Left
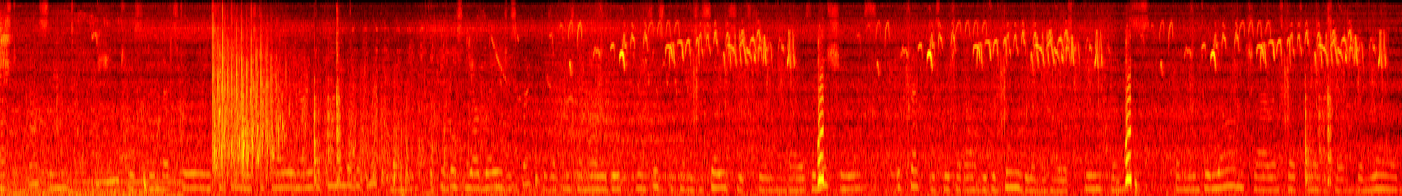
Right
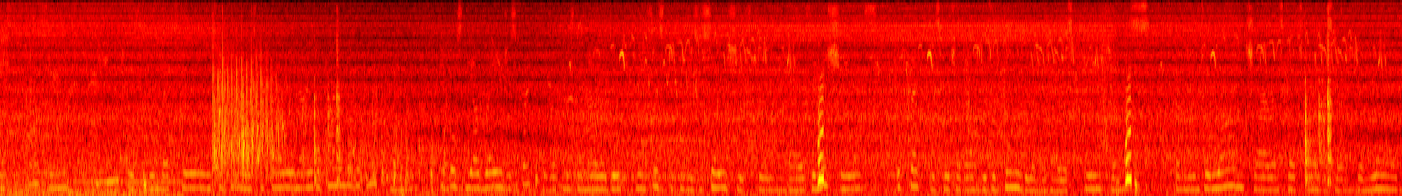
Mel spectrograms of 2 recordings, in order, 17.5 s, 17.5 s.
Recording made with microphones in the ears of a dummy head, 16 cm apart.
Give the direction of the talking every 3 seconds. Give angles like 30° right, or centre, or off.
30° left, 20° left, centre, 10° right, 20° right, 20° right.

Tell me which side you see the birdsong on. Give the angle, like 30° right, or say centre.
70° left.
